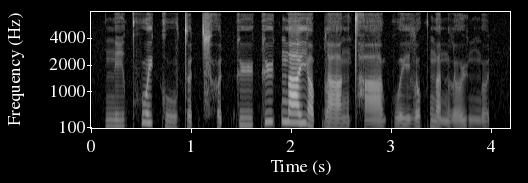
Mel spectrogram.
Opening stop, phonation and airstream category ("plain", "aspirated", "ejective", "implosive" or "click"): aspirated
